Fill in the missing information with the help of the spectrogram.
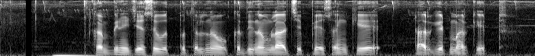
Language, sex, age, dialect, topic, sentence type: Telugu, male, 41-45, Southern, banking, statement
